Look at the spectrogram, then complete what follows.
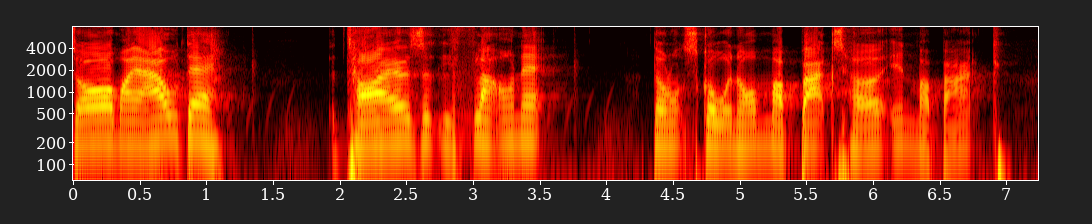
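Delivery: put-on Mancunian accent with words stretched out. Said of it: "she's got that disgusting Mancunian accent".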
